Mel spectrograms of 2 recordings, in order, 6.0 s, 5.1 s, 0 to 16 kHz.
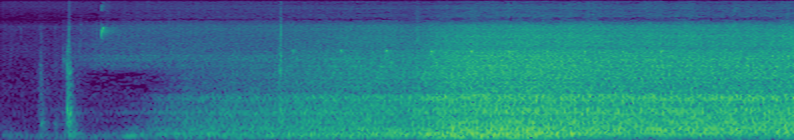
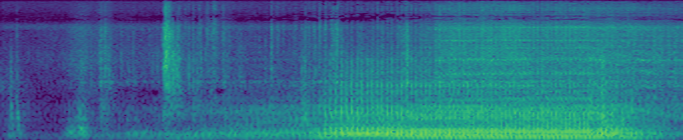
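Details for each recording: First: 2012 Chevrolet Sonic blower fan behind the passenger-side dash, after clearing out rag, leaves, sticks and rocks that caused a loud fan noise: click, then an airy rush rising and falling with fan speed, slight vibration, no scraping; much better, normal. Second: 2012 Chevrolet Sonic cabin blower fan, recorded with the glovebox drawer removed: fan spins up to a loud, rough, pulsing vibration drone, like a bearing going out.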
